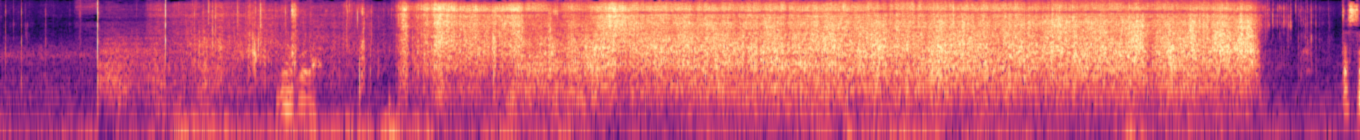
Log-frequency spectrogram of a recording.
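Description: Small ground fireworks hiss and crackle loudly.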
